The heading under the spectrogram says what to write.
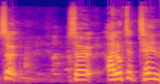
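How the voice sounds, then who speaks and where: With a South African accent, a man is heard on a very clean recording over a silent background. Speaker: conference speaker, researcher. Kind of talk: conference talk. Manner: halting, many repetitions and fillers.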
